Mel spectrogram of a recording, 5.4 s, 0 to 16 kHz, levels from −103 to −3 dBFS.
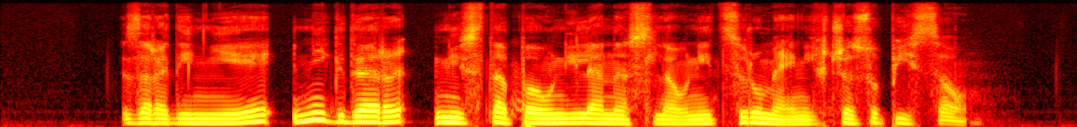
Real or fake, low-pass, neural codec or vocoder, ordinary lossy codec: real; 14.4 kHz; none; none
